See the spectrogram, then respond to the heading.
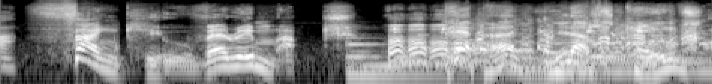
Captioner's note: all laughing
